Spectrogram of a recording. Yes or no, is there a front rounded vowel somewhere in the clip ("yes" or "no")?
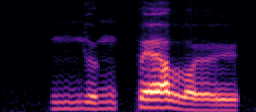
yes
